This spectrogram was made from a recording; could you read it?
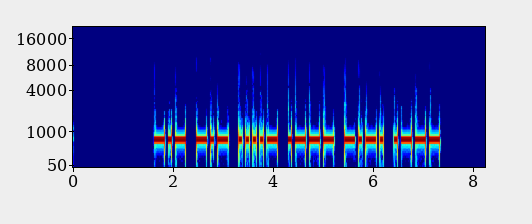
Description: Morse code, heard as a keyed tone, about 17 wpm, 700 Hz. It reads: KK4JCJ
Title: Speed Racing - USA 2x3 Call Signs 17wpm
